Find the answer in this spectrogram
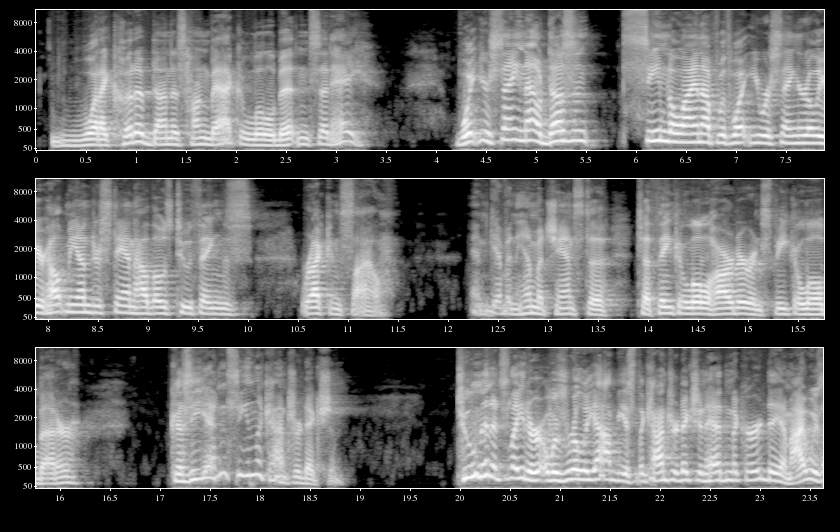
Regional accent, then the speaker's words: Midwest, United States; I grew up in the Midwest, and my mom told me

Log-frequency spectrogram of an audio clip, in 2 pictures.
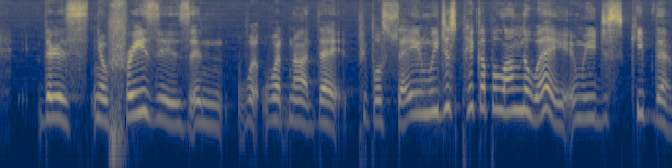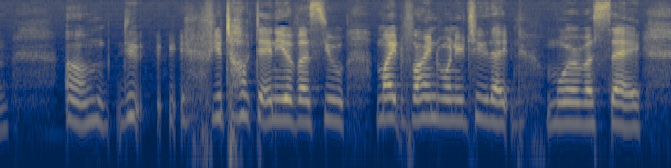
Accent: Massachusetts, United States; As Evan said, I'm from Massachusetts

